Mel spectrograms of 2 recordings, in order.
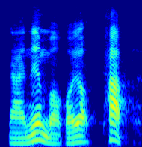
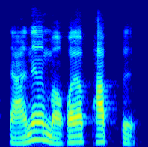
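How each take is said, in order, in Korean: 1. 마지막 p는 터뜨려서 발음해요. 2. 마지막 p 뒤에 모음이 하나 더 붙어요. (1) "영어권 학생들이 초급 학생들은 나는 먹어요 밥 이렇게 발음을 해요" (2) "일본 학생들은 나는 먹어요 바쁘 이런 식으로 하는"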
